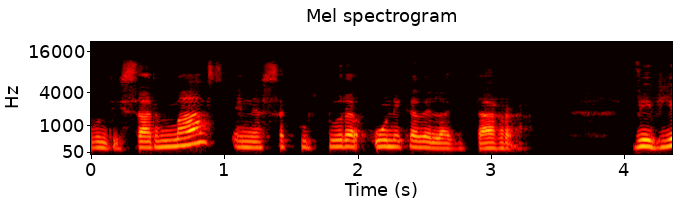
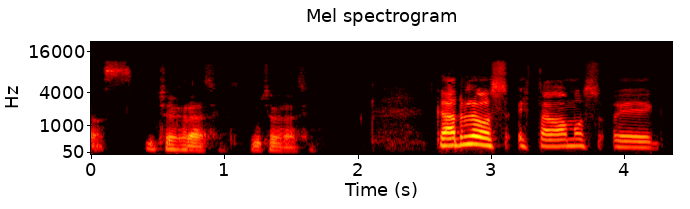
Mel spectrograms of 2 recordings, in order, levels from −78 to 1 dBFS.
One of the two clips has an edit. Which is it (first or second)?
second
